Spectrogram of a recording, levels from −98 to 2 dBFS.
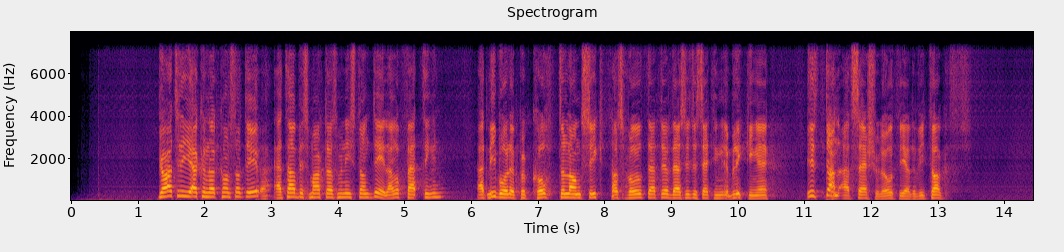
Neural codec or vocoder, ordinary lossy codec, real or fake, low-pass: codec, 16 kHz in and 24 kHz out, 0.4 kbps, LongCat-Audio-Codec, two codebook decoder; none; fake; 7.2 kHz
